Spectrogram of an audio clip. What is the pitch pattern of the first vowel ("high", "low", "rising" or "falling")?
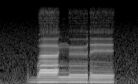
high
